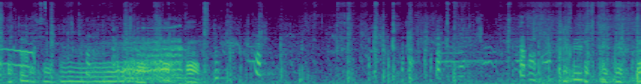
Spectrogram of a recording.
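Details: Village-farm Aseel hens at their early-morning desi feed; a cluster of harmonic, drawn-out hen calls opens, followed by quieter irregular clucks and soft murmuring sounds.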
